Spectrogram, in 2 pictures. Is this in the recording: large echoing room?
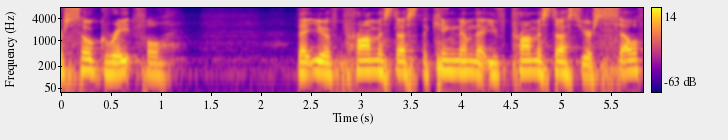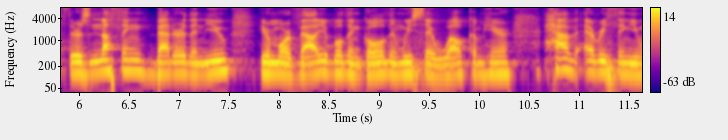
yes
